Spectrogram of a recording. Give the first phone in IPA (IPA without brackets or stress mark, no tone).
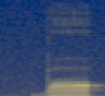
b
